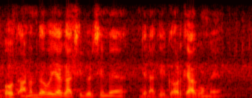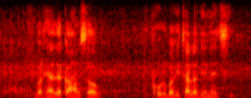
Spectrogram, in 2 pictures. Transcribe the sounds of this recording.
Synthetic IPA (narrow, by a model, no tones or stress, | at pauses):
bəɦut̪anə̃nd̪əbəijaɡat͡ʃʰibiɾt͡ʃʰimẽ | d͡ʒenakiɡʱəɾkeaɡũmẽ | bəɽ̤ijãd͡ʒɛkaɦəmsəb | pʰulbəɡit͡ʃaləɡenet͡ʃʰi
